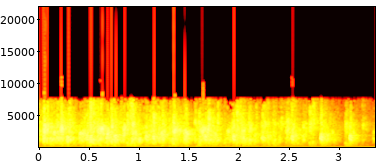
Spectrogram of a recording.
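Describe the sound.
Audience applause welcoming a speaker to a meeting, with dense, steady clapping that holds at an even level for about three seconds.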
